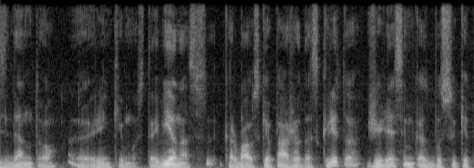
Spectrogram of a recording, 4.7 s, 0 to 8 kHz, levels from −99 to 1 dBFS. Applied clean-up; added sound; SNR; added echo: none; none; none; none.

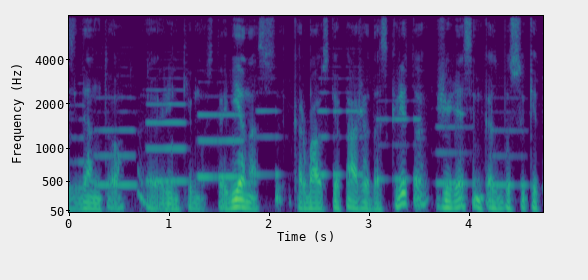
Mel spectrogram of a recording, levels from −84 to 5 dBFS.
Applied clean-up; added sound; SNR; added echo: neural mask model RNNoise.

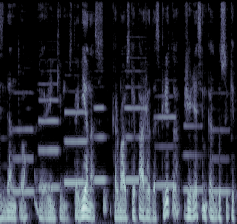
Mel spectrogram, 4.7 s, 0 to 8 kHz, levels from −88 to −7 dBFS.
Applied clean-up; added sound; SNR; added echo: classical method log-MMSE.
